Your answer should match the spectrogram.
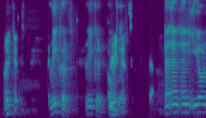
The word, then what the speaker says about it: Riekerd: Rickards. Yeah, Rickett. Rickard. Rickard. Rickard. Okay. And And your name pronounced Wallace.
